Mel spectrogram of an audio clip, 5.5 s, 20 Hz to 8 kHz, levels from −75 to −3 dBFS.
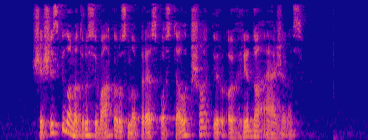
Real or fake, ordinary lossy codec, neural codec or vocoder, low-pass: fake; MP3, 64 kbps; vocoder, 44.1 kHz, 128 mel bands every 512 samples, BigVGAN v2; 7.2 kHz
